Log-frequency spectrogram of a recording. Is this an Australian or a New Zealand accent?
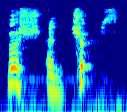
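New Zealand. It is said in a New Zealand accent.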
